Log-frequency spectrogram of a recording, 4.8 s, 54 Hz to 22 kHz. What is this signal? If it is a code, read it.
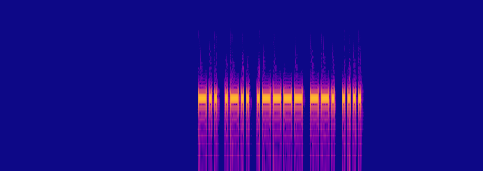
Morse code, heard as a keyed tone, about 45 wpm, 700 Hz. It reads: DL1GH
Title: DXCC-100 Call Signs - 5 Characters - 45wpm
